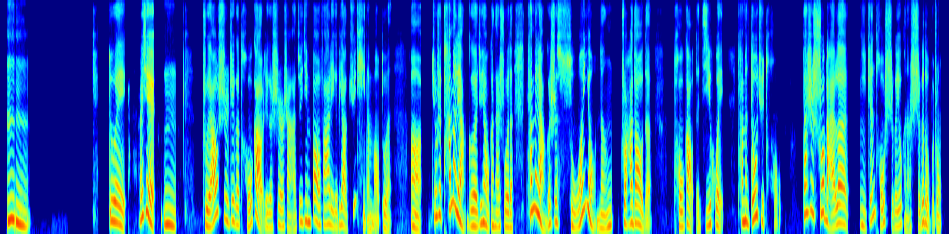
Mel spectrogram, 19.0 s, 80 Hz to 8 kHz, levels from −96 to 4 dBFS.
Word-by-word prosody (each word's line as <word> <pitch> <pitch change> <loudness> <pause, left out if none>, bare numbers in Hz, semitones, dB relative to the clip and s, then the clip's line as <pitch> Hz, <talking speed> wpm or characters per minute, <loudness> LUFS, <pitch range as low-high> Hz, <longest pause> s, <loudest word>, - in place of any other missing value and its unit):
嗯 275 +1 +8
嗯。 210 -5 +4 1.6
对， 230 -8 +4 0.2
而 295 +4 +3
且， 330 -4 +6 0.2
嗯， 215 -3 +3 0.5
主 200 - 0
要 305 - +4
是 285 - -5
这 260 - -2
个 210 -2 -2
投 195 +4 -5
稿 - - +5
儿 - - -6
这 - - -6
个 175 - -4
事 200 +2 -7
儿 190 - -2
上 170 -3 -8
啊， - - -8
最 245 +9 -5
近 245 -1 +1
爆 245 -3 +1
发 215 +1 -2
了 205 - -3
一 - - -5
个 180 - -5
比 205 - -5
较 195 -4 0
具 435 - -9
体 - - -8
的 - - -8
矛 - - -6
盾。 - - -4 0.4
啊， - - +1 0.2
就 310 - -1
是 335 +1 +2
他 415 - +2
们 470 -3 +3
两 265 - +5
个 195 -1 +3
就 230 - 0
像 225 - +4
我 180 - -2
刚 200 0 -3
才 180 - -3
说 185 -1 -1
的， 180 -1 -1 0.3
他 375 - +3
们 405 -1 +5
两 290 - +4
个 215 - -2
是 245 +1 -3
所 205 - -1
有 245 - +3
能 175 +5 -2 0.2
抓 230 0 +1
到 230 -2 +3
的 - - -8 0.4
投 190 -2 0
稿 210 0 +1
的 - - -8
机 200 +3 -3
会 205 -5 -2 0.3
他 245 - -1
们 250 -1 +6
都 280 +9 +4
去 - - -3
投。 - - -16 0.4
但 345 +1 +3
是 370 -1 0
说 365 +2 +3
白 175 - +2
了， 225 -4 +3 0.2
你 205 -4 -6
真 285 - -4
投 205 - -3
10 210 - -10
个 185 - -4
有 210 - -2
可 205 - -11
能 - - -11
10 180 - -9
个 - - 0
都 235 - 0
不 - - -12
中。 - - -7
220 Hz, 270 characters per minute, -23 LUFS, 195-265 Hz, 1.6 s, 嗯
